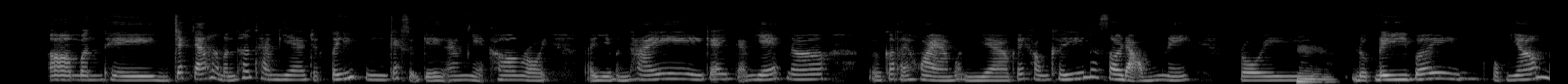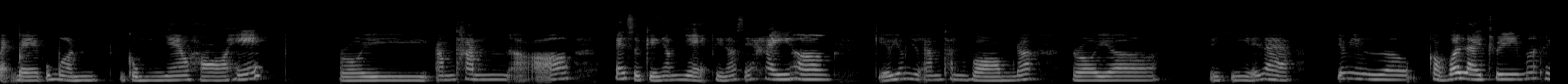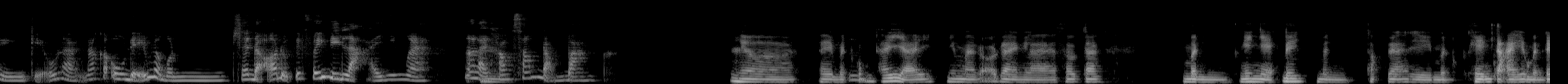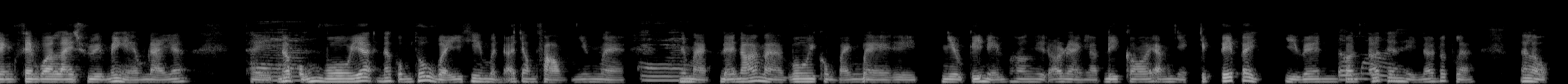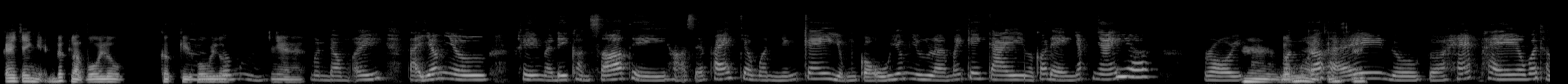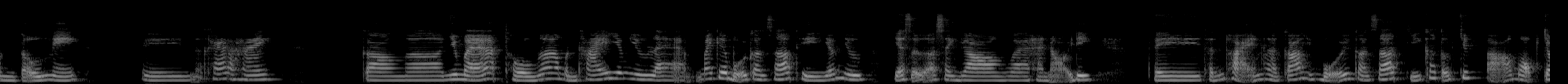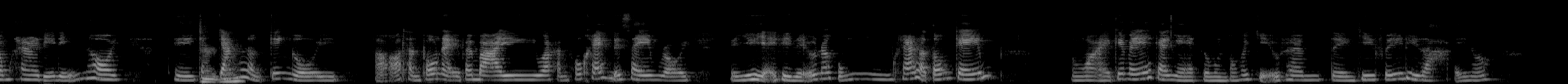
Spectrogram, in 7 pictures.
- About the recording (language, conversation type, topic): Vietnamese, unstructured, Bạn thích đi dự buổi biểu diễn âm nhạc trực tiếp hay xem phát trực tiếp hơn?
- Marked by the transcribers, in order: tapping; in English: "event, concert"; in English: "concert"; in English: "concert"; in English: "concert"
